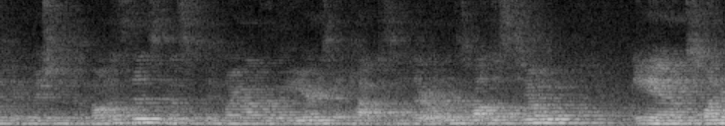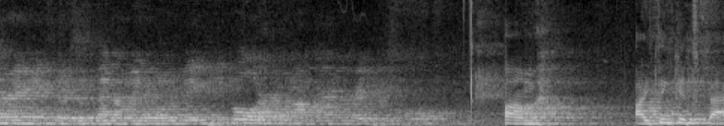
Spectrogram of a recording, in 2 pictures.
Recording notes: Live Q&A I gave in Las Vegas.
